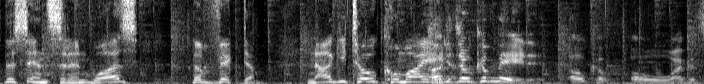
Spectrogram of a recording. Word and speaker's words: Nagito Komaeda: The person who actually arranged this incident was the victim, Nagito Komaeda.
